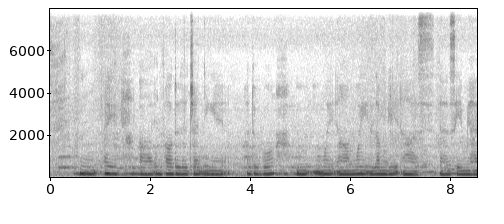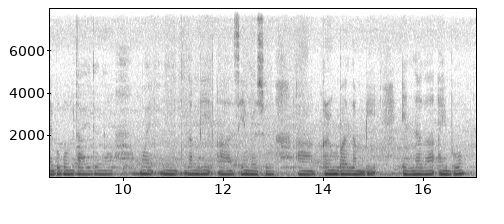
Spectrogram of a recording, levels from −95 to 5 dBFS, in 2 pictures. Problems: background sounds at intervals, background conversations at intervals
